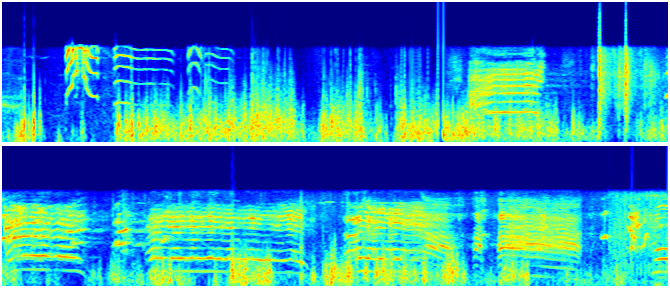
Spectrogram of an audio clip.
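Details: Belgian Malinois named Axs Horus Berg giving loud, high, strained whines and yelps in repeated bursts, some notes rising then falling, with short gaps and a few sharp clicks between.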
